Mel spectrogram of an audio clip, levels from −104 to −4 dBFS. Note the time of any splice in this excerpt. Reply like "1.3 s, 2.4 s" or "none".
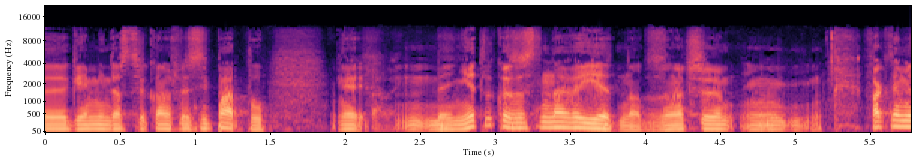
2.1 s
